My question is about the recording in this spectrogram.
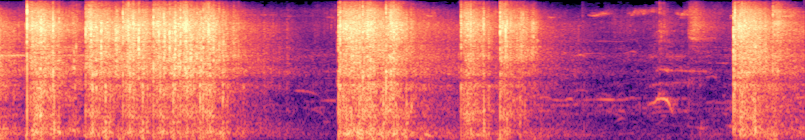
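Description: Police weapons firing on a protest crowd, likely tear-gas launchers: sudden sharp bangs, each ringing out and dying away over about a second. A dense run of them fills the first two seconds, and single bangs come a little before the middle, just after it, and near the end.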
